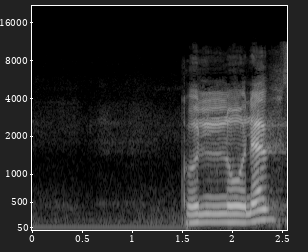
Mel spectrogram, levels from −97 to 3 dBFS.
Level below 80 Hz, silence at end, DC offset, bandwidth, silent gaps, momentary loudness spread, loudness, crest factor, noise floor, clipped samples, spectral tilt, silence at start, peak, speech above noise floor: -64 dBFS; 0 s; under 0.1%; 11 kHz; none; 8 LU; -29 LUFS; 20 dB; -62 dBFS; under 0.1%; -5.5 dB/octave; 1.5 s; -14 dBFS; 33 dB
